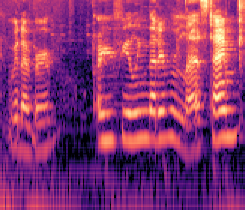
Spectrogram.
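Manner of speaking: ordinary talk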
